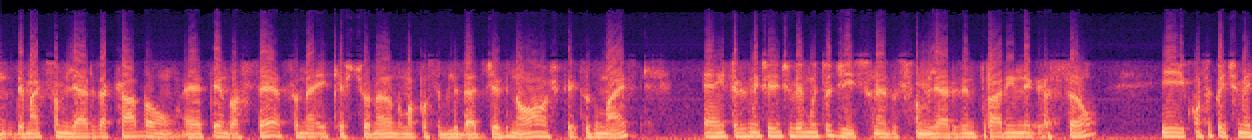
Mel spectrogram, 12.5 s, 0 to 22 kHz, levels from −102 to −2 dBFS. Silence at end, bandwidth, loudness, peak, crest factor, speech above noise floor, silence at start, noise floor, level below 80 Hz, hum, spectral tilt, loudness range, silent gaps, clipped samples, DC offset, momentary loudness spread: 0 s; 10 kHz; -16 LUFS; -6 dBFS; 10 dB; 20 dB; 0 s; -36 dBFS; -36 dBFS; none; -7 dB/octave; 1 LU; none; under 0.1%; under 0.1%; 4 LU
